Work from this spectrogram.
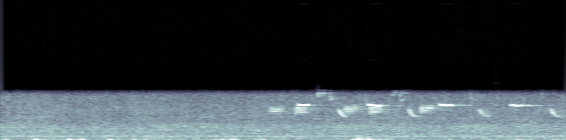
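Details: Steady low drone of a honey bee colony at hives set up for queen rearing, with a cell-acceptance starter hive nearby; soft thuds throughout and a short run of high, thin bird chirps near the end.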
